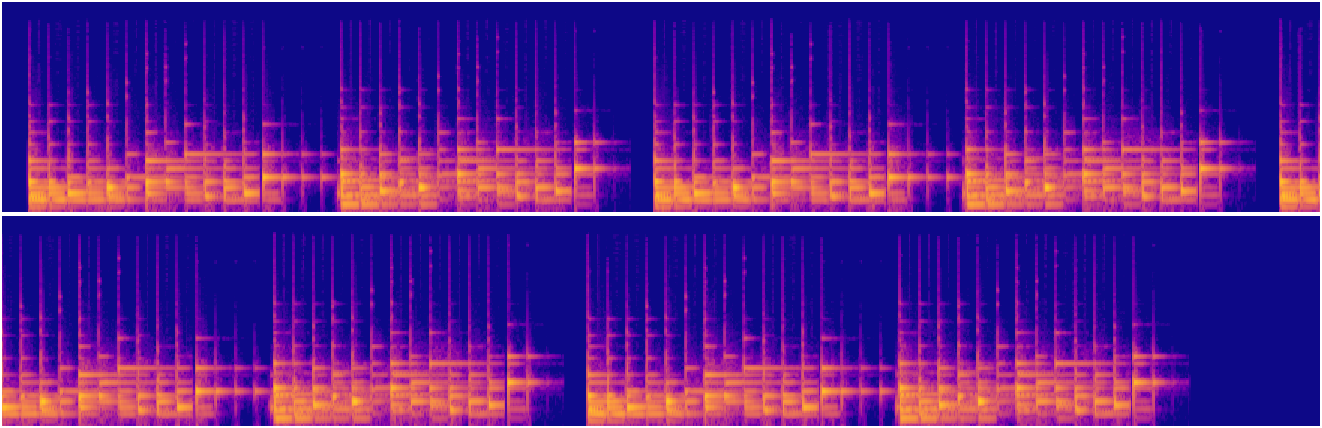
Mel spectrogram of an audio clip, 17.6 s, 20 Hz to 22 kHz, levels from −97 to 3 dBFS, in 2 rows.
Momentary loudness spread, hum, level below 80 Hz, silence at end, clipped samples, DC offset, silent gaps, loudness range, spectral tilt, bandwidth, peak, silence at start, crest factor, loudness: 6 LU; none; -58 dBFS; 1.05 s; under 0.1%; under 0.1%; 4.19-4.35 s, 8.36-8.52 s, 12.53-12.69 s; 2 LU; -9 dB/octave; 10 kHz; -4 dBFS; 0.2 s; 20 dB; -22 LUFS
